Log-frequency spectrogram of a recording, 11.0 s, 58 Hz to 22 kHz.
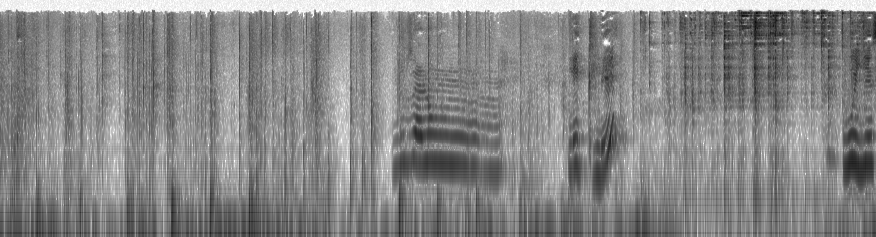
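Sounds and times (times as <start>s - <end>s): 
wooden floorboards creaking and thudding under steps: 0.0s - 8.1s
speech: 5.2s - 6.1s, 7.1s - 7.8s, 10.5s - 10.9s.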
